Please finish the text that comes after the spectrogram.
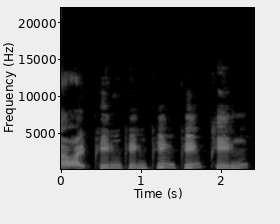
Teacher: เจอผิงที่เสียงจัตวาค่ะ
